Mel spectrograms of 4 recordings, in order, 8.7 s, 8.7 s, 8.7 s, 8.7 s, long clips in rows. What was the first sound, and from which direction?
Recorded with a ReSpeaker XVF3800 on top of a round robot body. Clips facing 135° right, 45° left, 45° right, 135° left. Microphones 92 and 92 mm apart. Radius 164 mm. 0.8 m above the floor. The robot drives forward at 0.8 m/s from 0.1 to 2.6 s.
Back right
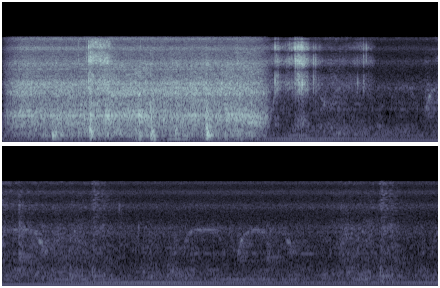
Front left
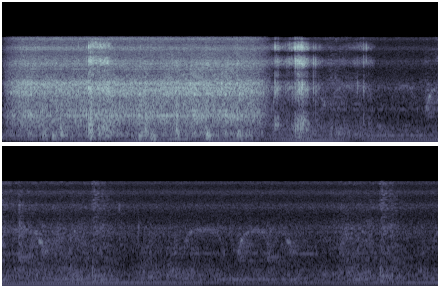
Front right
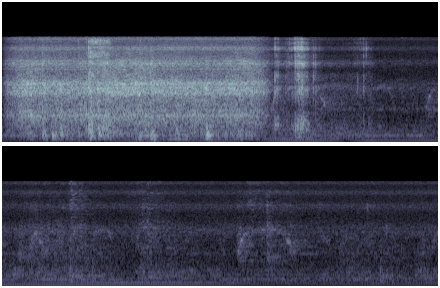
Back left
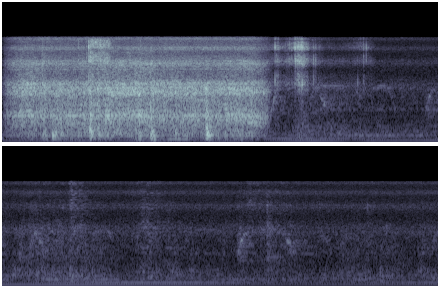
Tearing paper, 10° right.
